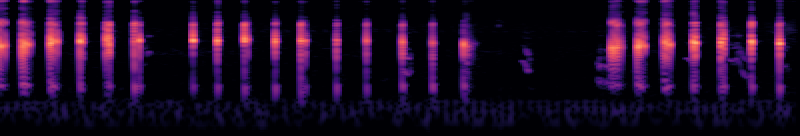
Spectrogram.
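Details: Grey francolin, called Sindhi teetar or Dakhni teetar, giving a loud, clear call: rapid harsh clicking notes in a fast series, a pause near two and a half seconds, then another burst of sharp pulses.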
